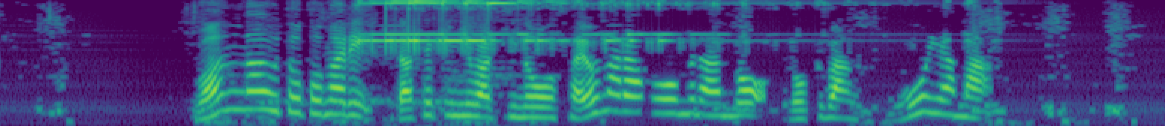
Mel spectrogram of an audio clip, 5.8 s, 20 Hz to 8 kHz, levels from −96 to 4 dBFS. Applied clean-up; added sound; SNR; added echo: classical method spectral subtraction.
